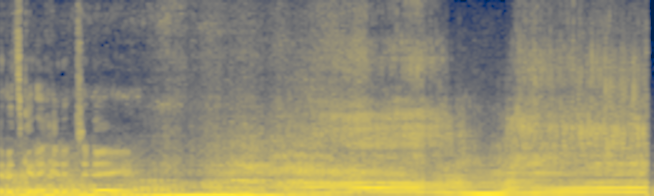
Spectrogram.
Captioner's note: car engine roaring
